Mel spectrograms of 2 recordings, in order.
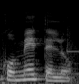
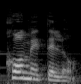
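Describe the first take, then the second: First: The stress falls on a later syllable. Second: The stress falls on the first syllable. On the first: The speaker calls it wrong. "não comételo" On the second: The speaker calls it right. "eu preciso falar cómetelo"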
